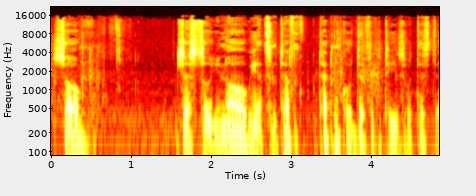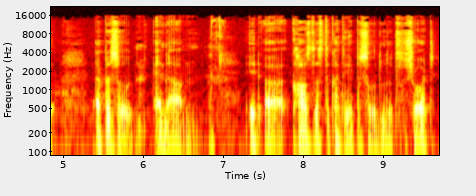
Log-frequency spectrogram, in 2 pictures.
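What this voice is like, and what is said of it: Attempted British accent. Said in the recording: “why am I talking in this accent? This is my attempt at a British accent”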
